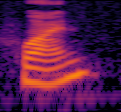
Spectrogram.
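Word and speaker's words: 还: For example, hai in some cases is spoken as huan, or yi, the number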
